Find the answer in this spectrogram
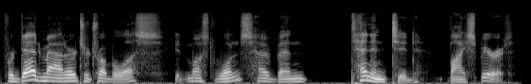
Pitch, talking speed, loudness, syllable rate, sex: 130 Hz, 160 wpm, -19 LUFS, 4.3 syllables/s, male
